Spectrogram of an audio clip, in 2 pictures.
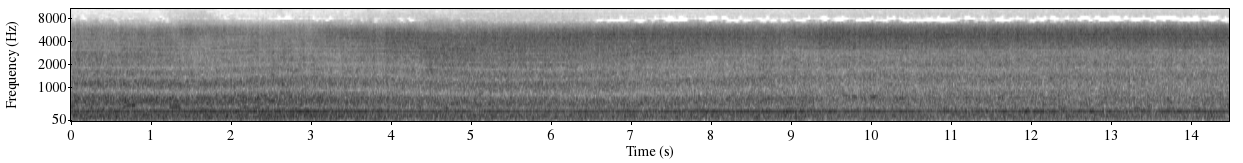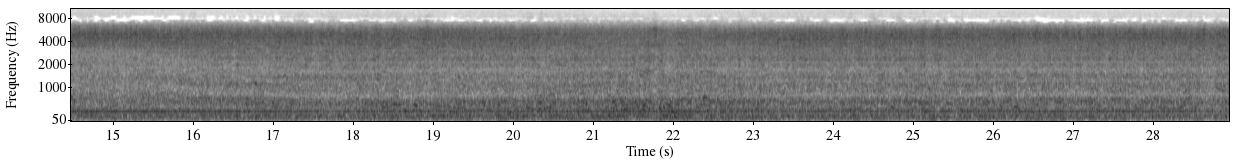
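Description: Fire engines running at a large building fire: a steady rushing hiss over a constant hum, with no bangs.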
